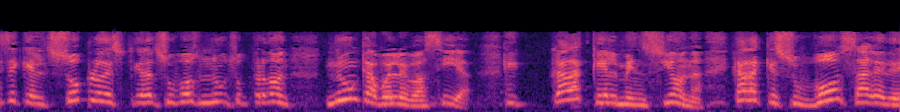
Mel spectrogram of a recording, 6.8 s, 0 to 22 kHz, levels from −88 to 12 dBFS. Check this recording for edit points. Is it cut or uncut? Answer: cut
